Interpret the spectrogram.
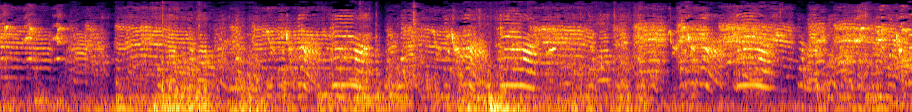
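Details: Overlapping buzzy, nasal zebra finch notes with repeated short downward-curving tones, a continuous busy chorus.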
